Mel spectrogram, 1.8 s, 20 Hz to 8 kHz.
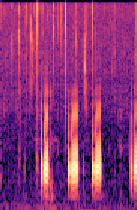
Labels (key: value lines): label: biophony, knock croak
recorder: SoundTrap 300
